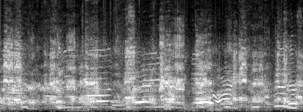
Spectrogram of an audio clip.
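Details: Loud flamingos kept at SeaWorld honk together, their harsh, nasal calls overlapping in bursts with a few brief dips between groups of calls.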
